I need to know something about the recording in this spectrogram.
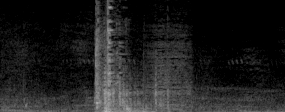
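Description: A game menu opens with a short whooshing chime.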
